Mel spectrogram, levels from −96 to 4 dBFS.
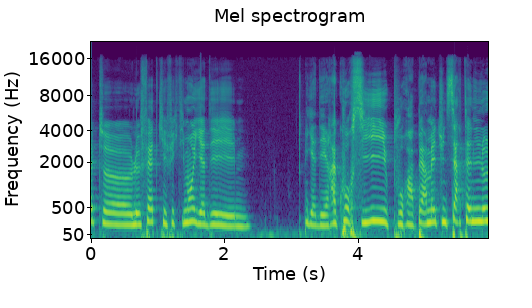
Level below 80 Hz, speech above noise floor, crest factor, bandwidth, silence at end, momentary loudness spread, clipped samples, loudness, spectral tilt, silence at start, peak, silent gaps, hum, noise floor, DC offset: -28 dBFS; 27 dB; 14 dB; 16.5 kHz; 0 s; 8 LU; under 0.1%; -14 LUFS; -5.5 dB/octave; 0 s; 0 dBFS; none; none; -40 dBFS; under 0.1%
